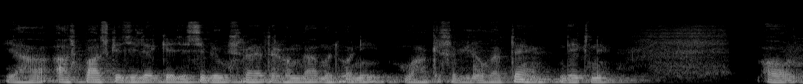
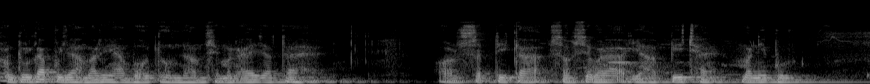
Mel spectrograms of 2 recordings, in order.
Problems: constant background noise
